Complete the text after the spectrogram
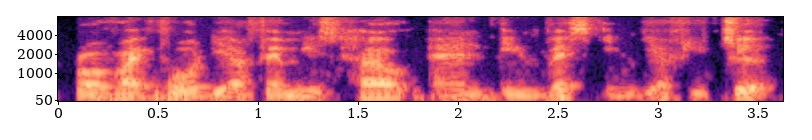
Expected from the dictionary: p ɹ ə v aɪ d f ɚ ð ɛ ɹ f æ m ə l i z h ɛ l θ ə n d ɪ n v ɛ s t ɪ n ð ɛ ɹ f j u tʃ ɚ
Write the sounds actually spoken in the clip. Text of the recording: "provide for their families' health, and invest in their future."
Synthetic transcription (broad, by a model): p ɹ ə v aɪ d f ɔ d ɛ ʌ f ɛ m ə l i s h ɛ l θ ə n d ɪ n v ɛ s t ɪ n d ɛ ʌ f j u tʃ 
